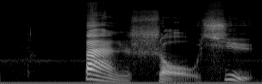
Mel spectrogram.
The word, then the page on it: banshouxu: chinese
